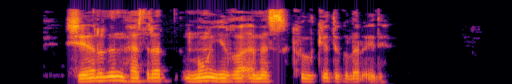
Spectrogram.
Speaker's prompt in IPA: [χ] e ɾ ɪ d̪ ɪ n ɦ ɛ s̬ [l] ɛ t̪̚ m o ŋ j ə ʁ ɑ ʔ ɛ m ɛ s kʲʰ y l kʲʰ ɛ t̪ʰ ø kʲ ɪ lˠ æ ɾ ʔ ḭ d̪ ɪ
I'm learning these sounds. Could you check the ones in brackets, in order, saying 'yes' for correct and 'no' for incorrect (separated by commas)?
no, no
